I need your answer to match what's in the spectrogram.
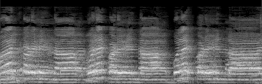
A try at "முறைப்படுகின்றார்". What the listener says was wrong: जोर जोर से नहीं बोलना है, एक ही श्रुति में बोलना है ना।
